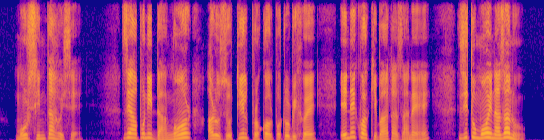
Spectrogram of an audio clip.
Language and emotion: Assamese, fearful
